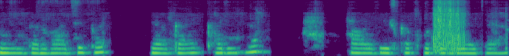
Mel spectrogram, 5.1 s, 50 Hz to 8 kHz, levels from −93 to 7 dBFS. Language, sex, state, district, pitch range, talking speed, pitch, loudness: Hindi, female, Bihar, Muzaffarpur, 230-250 Hz, 155 wpm, 235 Hz, -21 LUFS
